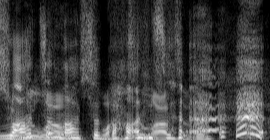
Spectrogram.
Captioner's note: chuckles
